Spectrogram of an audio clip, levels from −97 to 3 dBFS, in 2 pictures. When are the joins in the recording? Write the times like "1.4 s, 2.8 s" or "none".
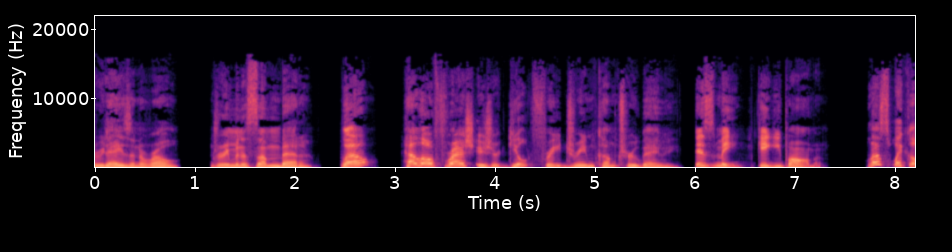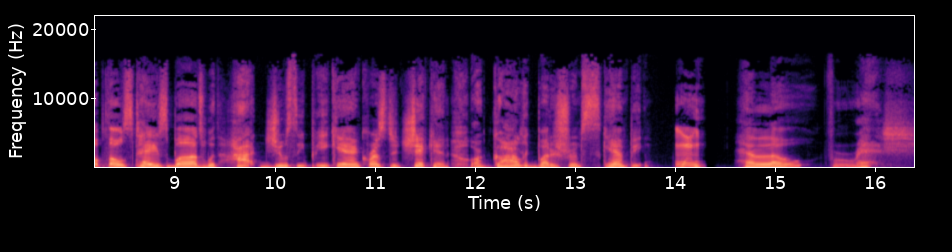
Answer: none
